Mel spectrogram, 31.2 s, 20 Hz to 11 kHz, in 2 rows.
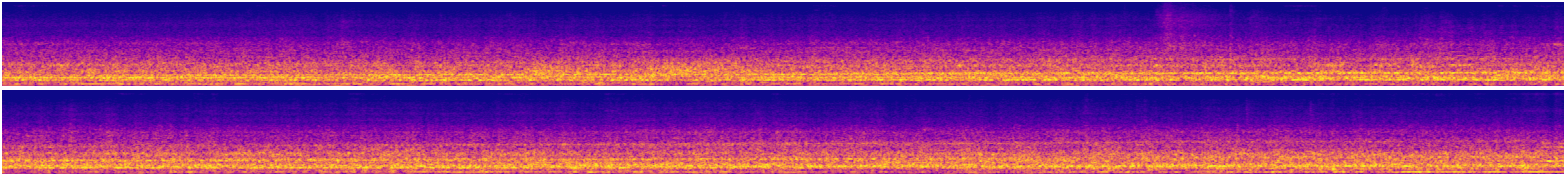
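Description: Hawker Siddeley H5 subway car running through a tunnel, heard from inside the car: a loud, steady rumble of wheels on rail with a motor whine that slowly rises in pitch. A brief high click about twelve seconds in.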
